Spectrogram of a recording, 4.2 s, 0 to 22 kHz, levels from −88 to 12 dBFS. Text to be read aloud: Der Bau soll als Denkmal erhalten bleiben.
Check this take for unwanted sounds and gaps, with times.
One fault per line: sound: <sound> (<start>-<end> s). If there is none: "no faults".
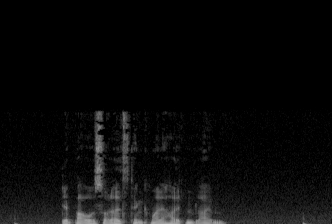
no faults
